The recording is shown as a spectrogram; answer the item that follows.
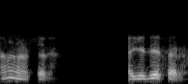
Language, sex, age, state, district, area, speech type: Kannada, male, 60+, Karnataka, Kodagu, rural, conversation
